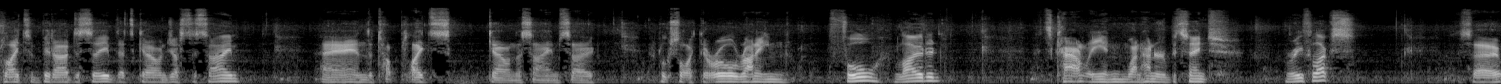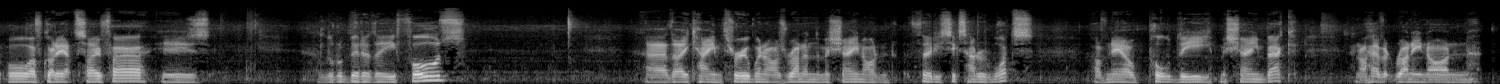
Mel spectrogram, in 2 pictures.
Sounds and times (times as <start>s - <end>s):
Speech: 0.0s - 2.5s, 3.2s - 9.5s, 10.4s - 13.6s, 14.6s - 17.2s, 18.1s - 19.7s, 21.4s - 29.9s.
